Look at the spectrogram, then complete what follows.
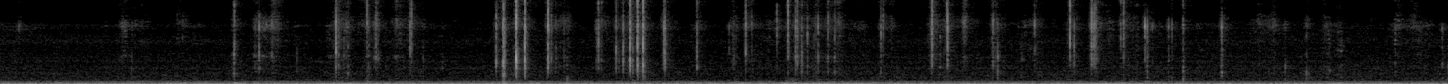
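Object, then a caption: Small hard-plastic articulated action figure. Fingertips bend and rotate the arm and shoulder joints of a small, hard-plastic articulated Spider-Man action figure held in both hands. The joints make quick, dry ratcheting clicks, sharp and bright, scattered irregularly over a steady low hum.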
